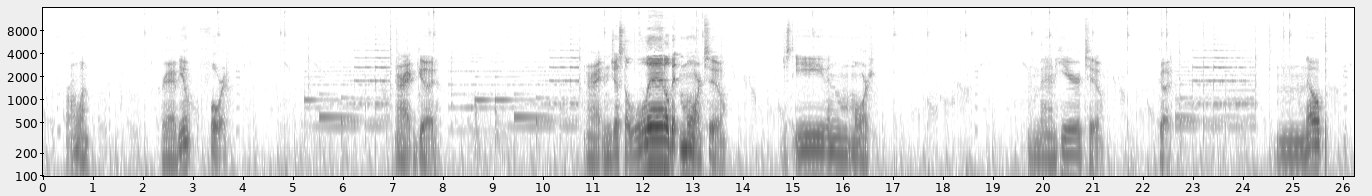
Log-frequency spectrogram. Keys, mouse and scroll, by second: 0.2 ctrl+z, 2.0 click, 4.7 click, 5.1 space, 7.7 click, 7.9 space, 11.2 click, 11.2 space, 13.1 shift+right click, 15.4 click, 17.7 click, 19.7 click, 20.9 click, 22.3 click, 22.5 space, 24.7 right click, 24.7 space.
